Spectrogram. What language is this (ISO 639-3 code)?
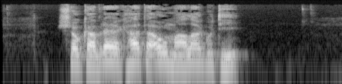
ckb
